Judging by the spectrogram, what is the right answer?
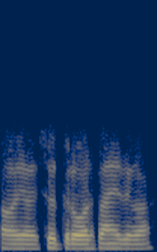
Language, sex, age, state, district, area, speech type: Goan Konkani, male, 18-30, Goa, Quepem, rural, conversation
